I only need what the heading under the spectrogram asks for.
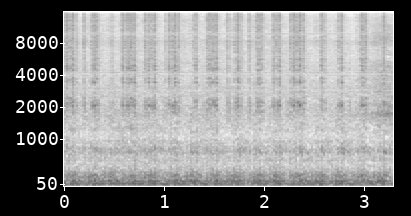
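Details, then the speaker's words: Barn-find 1982 Saab 900 Turbo, first start after sitting: very slow, uneven low chugging around 500 rpm with irregular beats as if a cylinder keeps dropping out; rough idle that may stall in gear. "all right well it does something it Idols like at 500 RPM"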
